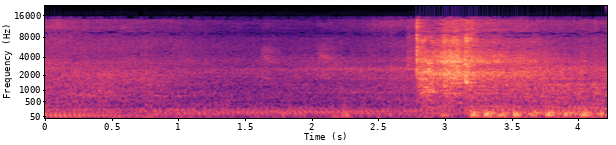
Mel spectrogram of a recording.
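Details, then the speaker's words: Hero Super Splendor single-cylinder bike, after refitting the self-starter motor that previously wouldn't start despite a fully charged battery: brief starter whir, then the engine catches at once into an even putter; electric start works properly. "পাচ্ছেন আমাদের বাইকে সঠিক ভাবে self নিয়ে নিচ্ছে কোন আমাদের বাইকে সেলফের কোন প্রবলেম নেই"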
